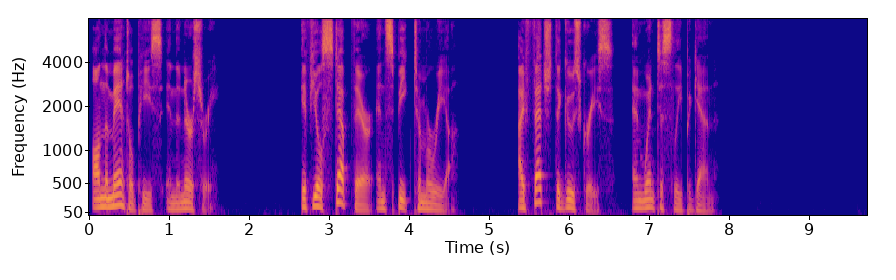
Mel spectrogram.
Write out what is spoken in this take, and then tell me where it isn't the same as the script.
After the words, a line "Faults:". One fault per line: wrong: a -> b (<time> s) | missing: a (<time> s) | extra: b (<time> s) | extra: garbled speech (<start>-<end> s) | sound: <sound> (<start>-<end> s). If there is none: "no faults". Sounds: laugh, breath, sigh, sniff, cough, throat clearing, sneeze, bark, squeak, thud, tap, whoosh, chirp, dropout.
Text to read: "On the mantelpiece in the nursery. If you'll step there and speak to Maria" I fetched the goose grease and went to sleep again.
"On the mantelpiece in the nursery. If you'll step there and speak to Maria" I fetched the goose grease and went to sleep again.
Faults:
no faults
